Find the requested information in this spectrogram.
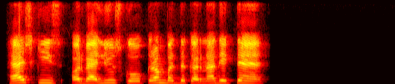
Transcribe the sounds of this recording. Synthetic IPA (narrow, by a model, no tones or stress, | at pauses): hɛːʃkiːz | ɔːɾʋɛːljuːzkokɾəmbəd̪ʱːkɐɾnad̪eːk̚ʰt̪eɦɛ̃ː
